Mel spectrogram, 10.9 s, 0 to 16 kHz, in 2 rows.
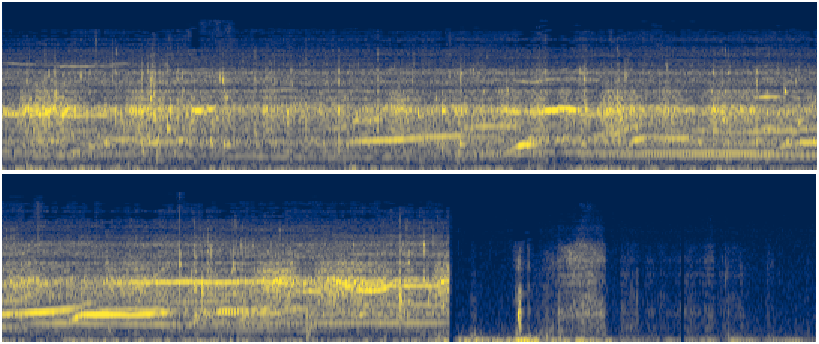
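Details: Whales, a mother and calf close to a boat off Maui on 22 March, picked up by hydrophone: overlapping tonal moans and sweeping whistles, rising and falling, over a steady underwater hiss, ending abruptly with brief splashy noise.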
